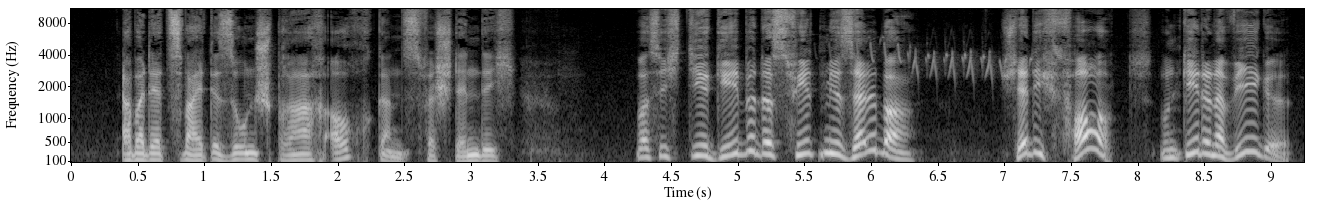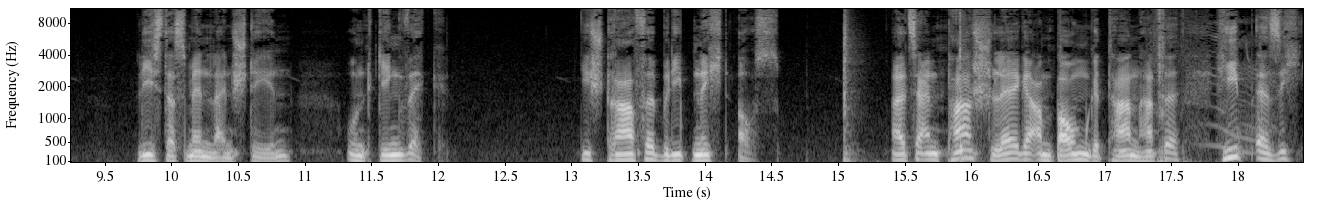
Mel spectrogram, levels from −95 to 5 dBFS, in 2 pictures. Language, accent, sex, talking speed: German, German, male, 150 wpm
